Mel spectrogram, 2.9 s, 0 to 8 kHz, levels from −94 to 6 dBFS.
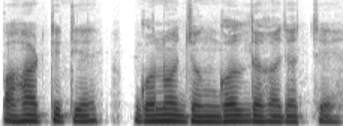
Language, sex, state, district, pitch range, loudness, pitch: Bengali, male, Assam, Hailakandi, 125-135 Hz, -15 LUFS, 130 Hz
